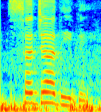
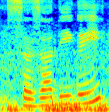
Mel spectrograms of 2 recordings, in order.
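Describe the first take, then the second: First: सजा said saja with hard j, slow; j sound. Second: सज़ा said saza with z, slow; z sound. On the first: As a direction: slowly say सजा with j as in jam. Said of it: "पहला शब्द ठीक है". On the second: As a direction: slowly buzz the z in सज़ा. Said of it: "चोर को सज़ा दी गई". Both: Shown as a demonstration.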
